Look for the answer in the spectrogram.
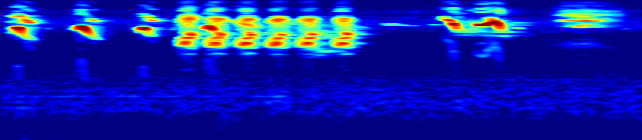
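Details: Steller's jay producing a quick run of seven short, grating notes in under a second, bracketed by scattered high thin chirps and a brief buzzy whistle from small birds.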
